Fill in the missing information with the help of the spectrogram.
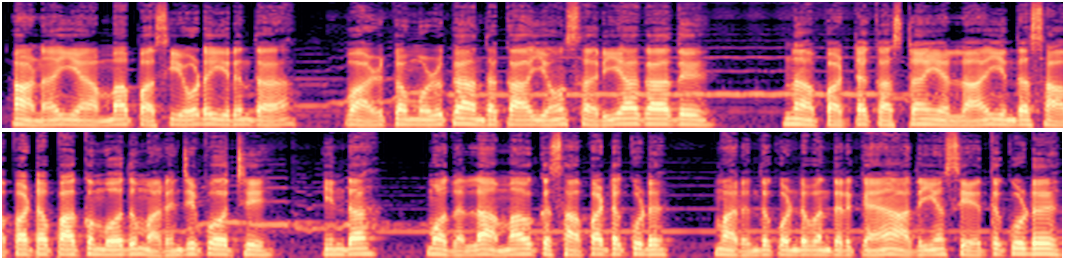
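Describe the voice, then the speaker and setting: Guy voicing a tired poor worker in a cartoon, earnest, mid pitch. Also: fairly even intonation, moderate pace, fairly bright tone, soft background music, lightly acted. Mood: gentle. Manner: pleading, earnest. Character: poor, weary, honest young male laborer. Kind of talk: storybook voice acting.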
